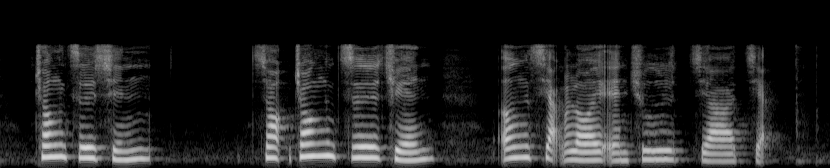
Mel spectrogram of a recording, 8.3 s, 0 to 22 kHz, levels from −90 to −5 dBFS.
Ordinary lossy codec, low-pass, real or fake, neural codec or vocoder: none; 7.2 kHz; fake; codec, 16 kHz, 8 kbps, FreqCodec, larger model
